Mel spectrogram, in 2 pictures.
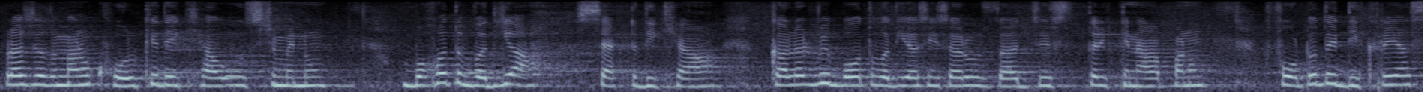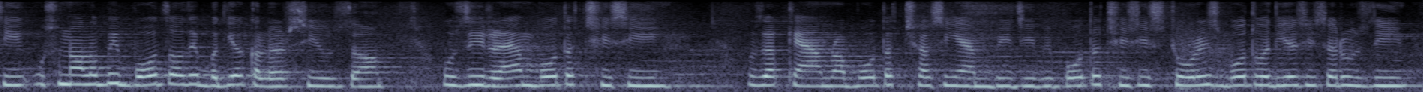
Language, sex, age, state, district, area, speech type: Punjabi, female, 18-30, Punjab, Mansa, rural, spontaneous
